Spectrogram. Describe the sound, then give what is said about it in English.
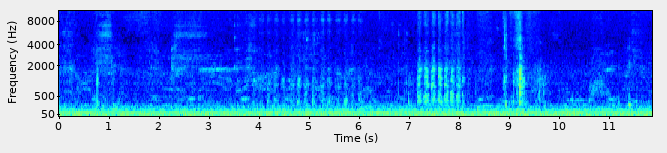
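Pen drawing on paper, faint scratchy strokes in short bursts over a quiet, steady hiss. “So, I'm writing over his hands right now.”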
